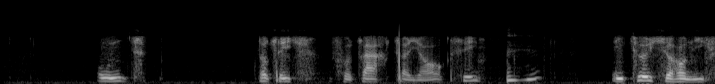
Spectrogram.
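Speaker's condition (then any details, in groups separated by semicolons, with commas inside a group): Oral cavity cancer, partial glossectomy; oral cavity cancer diagnosed 2 years ago at about 56, half of tongue removed, neck opened surgically, tracheotomy; torn diaphragm, cannot breathe properly, not expected to improve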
